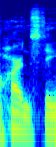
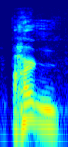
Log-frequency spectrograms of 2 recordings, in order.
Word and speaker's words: Hartenstein: But, you know, Hartenstein can't go that or Harden Hartenstein is how you pronounce that one.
